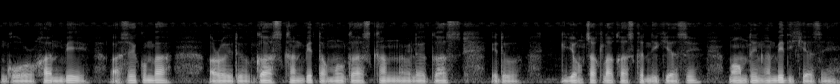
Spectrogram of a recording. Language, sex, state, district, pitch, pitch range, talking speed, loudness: Nagamese, male, Nagaland, Kohima, 85 Hz, 80-95 Hz, 200 wpm, -21 LUFS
